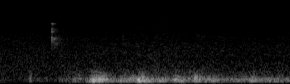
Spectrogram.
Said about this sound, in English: Can you hear the rain? I'll be quiet for a moment.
